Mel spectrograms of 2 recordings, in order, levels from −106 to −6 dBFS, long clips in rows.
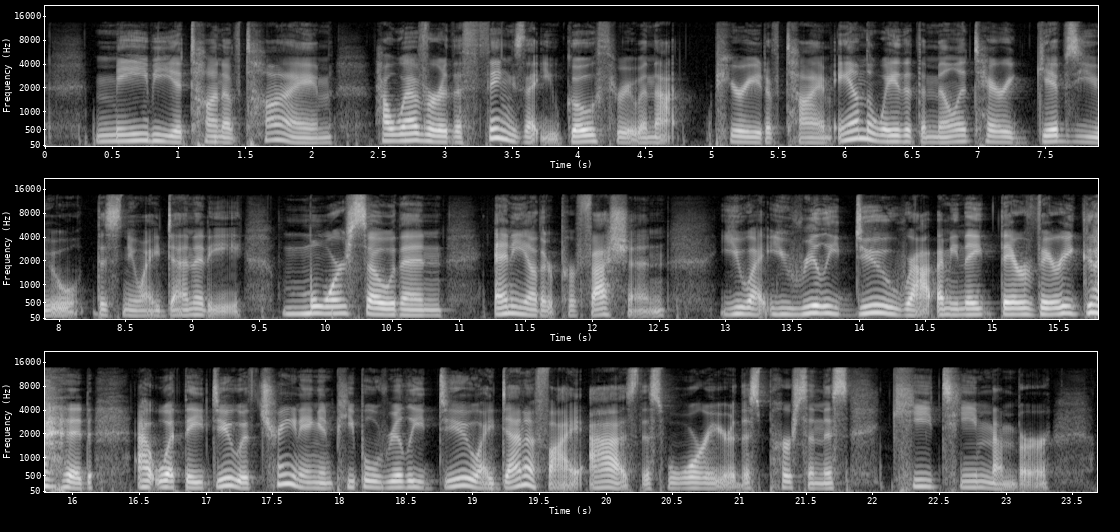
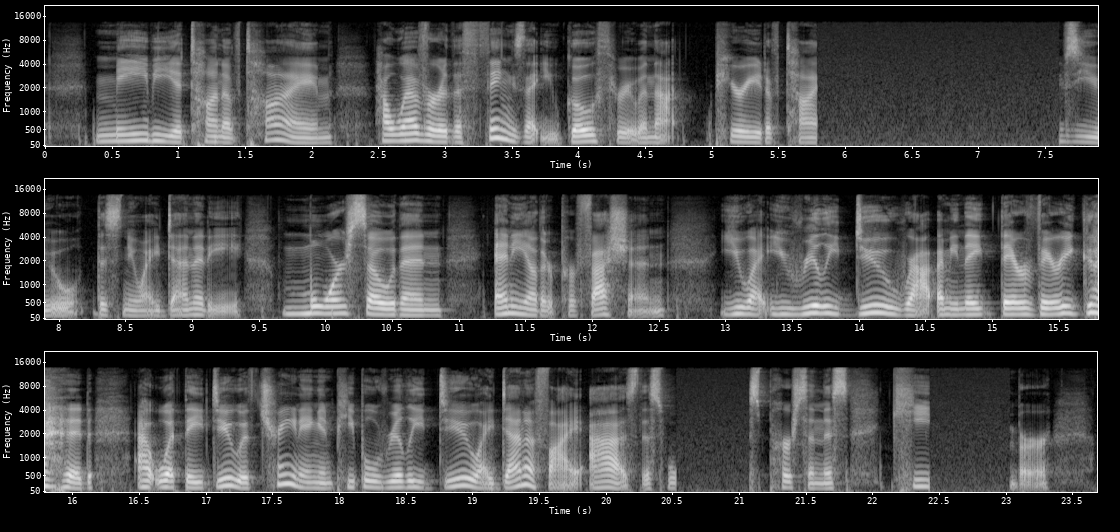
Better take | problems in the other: first | audio cutting out; at 6 s for 2 s, at 21 s for 0.5 s and at 22 s for 0.5 s

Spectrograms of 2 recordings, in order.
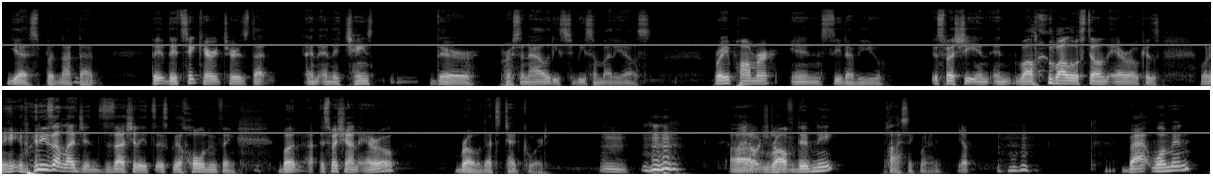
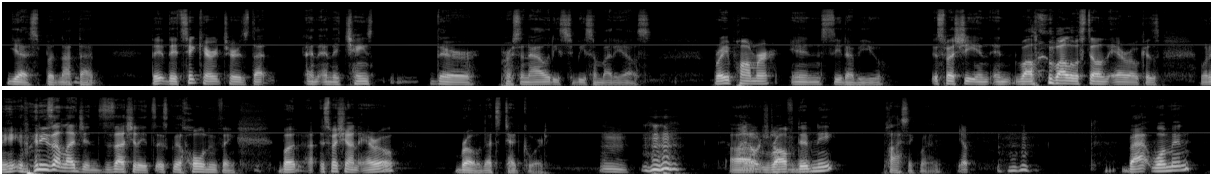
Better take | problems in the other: second | high-pitched whine; loud; throughout; 2.5 kHz, 10 dB below the speech; faint in the second

